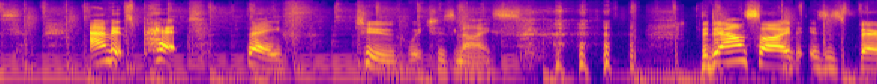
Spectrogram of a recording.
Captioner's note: laughs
